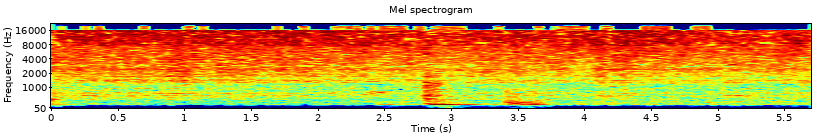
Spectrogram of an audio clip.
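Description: Water poured into spice masala frying in a pan for a potol dish, giving a steady, loud hiss and sizzle throughout, with a brief burst of bubbling near the middle.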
